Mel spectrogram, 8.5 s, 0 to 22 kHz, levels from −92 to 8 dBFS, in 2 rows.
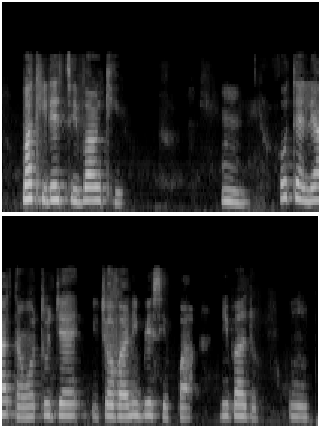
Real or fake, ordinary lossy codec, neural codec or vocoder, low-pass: fake; none; codec, 16 kHz, 2 kbps, X-Codec, WavLM features, trained on Multilingual LibriSpeech; none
